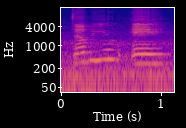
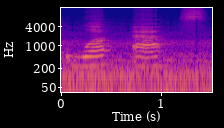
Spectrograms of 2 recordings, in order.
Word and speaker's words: was: And when we spell was, we spell it W-A-S, was. It doesn't sound, if we were to sound it out, like we know how to sound out words, it would sound like wa-as, was.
